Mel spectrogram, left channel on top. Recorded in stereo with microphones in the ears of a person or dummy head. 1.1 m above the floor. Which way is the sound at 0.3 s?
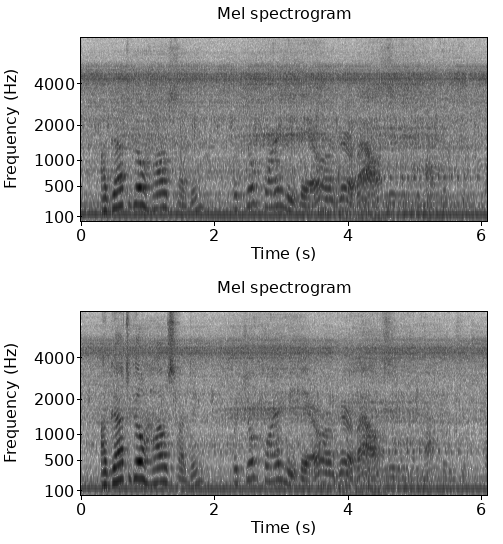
45° right (ahead or behind).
